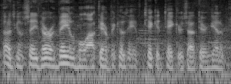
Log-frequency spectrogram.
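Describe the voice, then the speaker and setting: Deep-voiced host with a rambling manner. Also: male voice, steady tone, racing, fairly bright tone. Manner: rambling, with many fillers and restarts. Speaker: talk show host. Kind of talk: casual local TV interview. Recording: noisy recording.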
